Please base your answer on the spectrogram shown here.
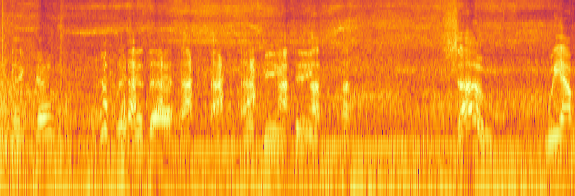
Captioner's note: laughing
